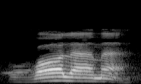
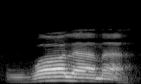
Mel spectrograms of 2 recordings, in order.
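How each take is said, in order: First: The first consonant is an emphatic, heavy sound. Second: The same.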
